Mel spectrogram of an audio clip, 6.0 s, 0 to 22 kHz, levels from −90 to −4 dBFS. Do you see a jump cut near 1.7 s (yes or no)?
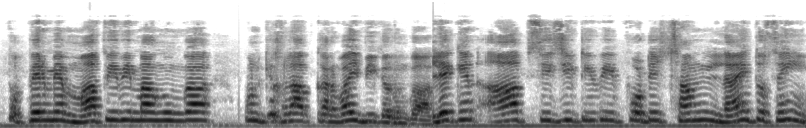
yes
